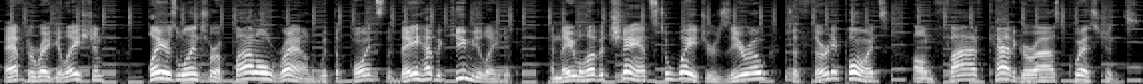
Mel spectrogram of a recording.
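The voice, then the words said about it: Hank Hill impression. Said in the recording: “that wonderful Hank Hill impression”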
